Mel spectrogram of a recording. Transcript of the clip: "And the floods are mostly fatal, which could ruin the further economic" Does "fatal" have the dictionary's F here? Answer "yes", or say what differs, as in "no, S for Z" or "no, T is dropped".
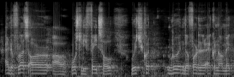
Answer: yes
